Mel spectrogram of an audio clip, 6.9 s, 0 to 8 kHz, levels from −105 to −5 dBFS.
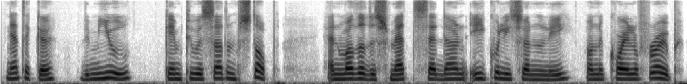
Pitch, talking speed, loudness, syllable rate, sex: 185 Hz, 185 wpm, -17 LUFS, 5.2 syllables/s, female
